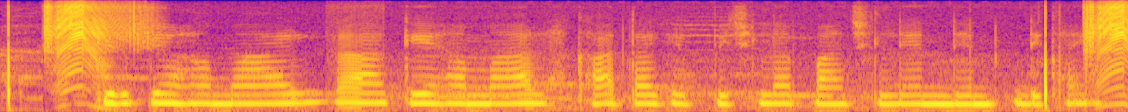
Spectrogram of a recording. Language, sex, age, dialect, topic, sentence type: Bhojpuri, female, 18-24, Southern / Standard, banking, statement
